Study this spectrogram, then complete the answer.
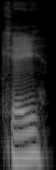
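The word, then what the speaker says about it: Cay: We're doing uh Disney's Private Islands Lookout K. Castaway. Is it K or K? C A Y K. I I've heard it pronounced both ways.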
